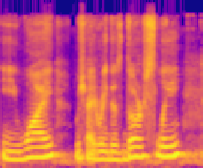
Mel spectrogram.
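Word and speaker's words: Дурсль: And in English, it's Dursley, which I read as Dursley with the sound. But here they translate it as Dursl. It actually is very hard to pronounce for native speakers, for Russian native speakers, because of Dursl.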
